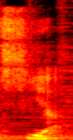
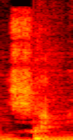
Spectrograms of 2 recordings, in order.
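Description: First: It is said as two syllables, si-a. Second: It is said as one syllable, sha. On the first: The speaker calls it wrong. "bukan sia" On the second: The speaker calls it right. "tapi sha"

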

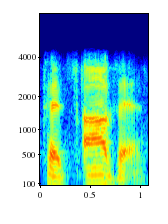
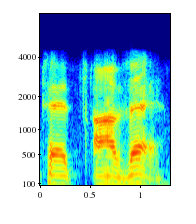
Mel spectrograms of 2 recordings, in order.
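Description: No difference in how they are said.

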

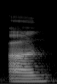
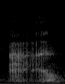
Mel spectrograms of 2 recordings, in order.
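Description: First: It is said in the first tone. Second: It is said in the third tone.

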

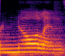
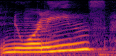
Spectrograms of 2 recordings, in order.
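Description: First: The name is shortened further, with the r dropped. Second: The name is said in full, as separate parts. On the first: The speaker calls it right. "if you're trying to be even more authentic" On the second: The speaker calls it wrong. "I pronounced it New Orleans with my Irish accent"

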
